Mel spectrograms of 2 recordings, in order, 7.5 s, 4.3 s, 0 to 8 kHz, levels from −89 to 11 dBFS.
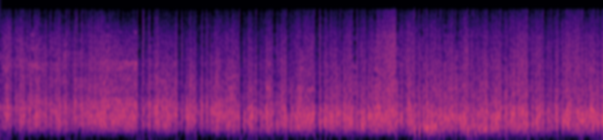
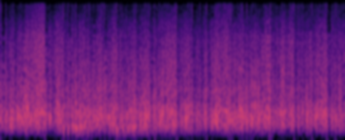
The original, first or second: second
